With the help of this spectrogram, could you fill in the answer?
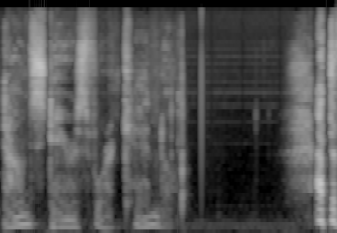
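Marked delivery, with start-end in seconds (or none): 0.0-1.7 whisper. A narrator's reading. Tense narration drops to whisper.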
